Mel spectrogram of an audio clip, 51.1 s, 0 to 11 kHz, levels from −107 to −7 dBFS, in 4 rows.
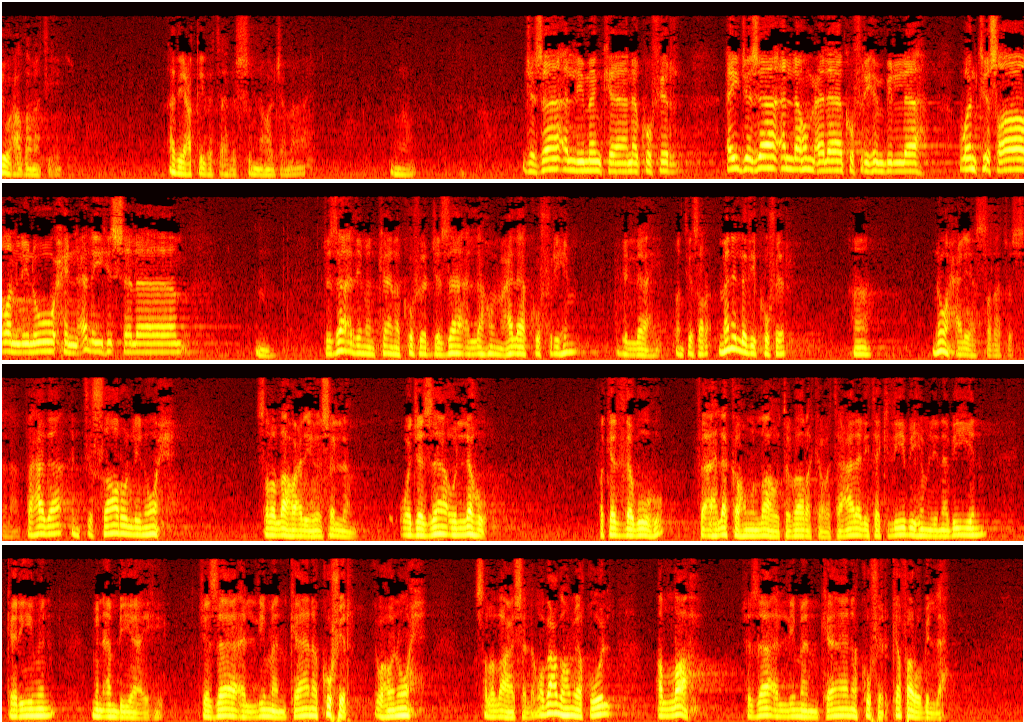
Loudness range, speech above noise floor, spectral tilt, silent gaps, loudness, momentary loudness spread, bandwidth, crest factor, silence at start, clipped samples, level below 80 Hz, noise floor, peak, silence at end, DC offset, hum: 9 LU; 32 dB; -7.5 dB/octave; none; -28 LUFS; 16 LU; 8.8 kHz; 20 dB; 0 s; under 0.1%; -56 dBFS; -59 dBFS; -10 dBFS; 0.95 s; under 0.1%; none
